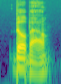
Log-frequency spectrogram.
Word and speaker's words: Bilbao: Then we had a brutal flight to Balboa. – Rocky Balboa, Spain. – Or Bilbao. – Bilbao. – How do you say it? – Bilbao.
